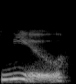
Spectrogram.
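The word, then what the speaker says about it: μ: this little greek letter mu so we say pronounced mu kind of like mu and meow mew for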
